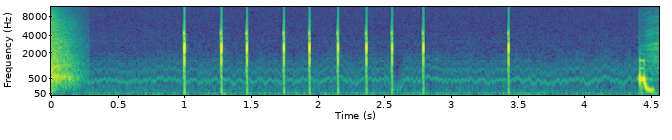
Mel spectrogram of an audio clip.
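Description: Short electronic clicks sound in quick succession as a game menu is scrolled.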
